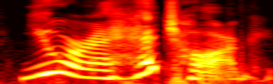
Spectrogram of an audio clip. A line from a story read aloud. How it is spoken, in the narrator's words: exclaimed the king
